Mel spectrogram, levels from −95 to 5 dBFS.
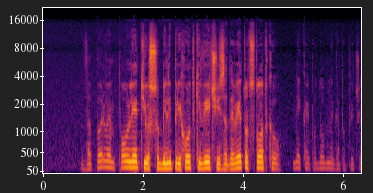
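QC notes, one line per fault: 1.6 to 4.66 s, automatic gain falling: the AGC decided the input was too hot or its background noise too strong and eased its gain down by about 7 dB over those three seconds, so the speech sinks and the room noise sinks right along with it, unlike the talker's own movements near 1.5 and 4.5 s.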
